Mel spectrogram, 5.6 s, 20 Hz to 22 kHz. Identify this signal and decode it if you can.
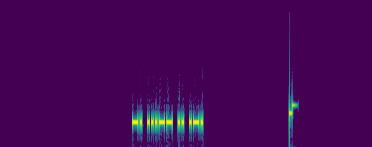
Morse code, heard as a keyed tone, about 44 wpm, 700 Hz. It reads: N3IR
